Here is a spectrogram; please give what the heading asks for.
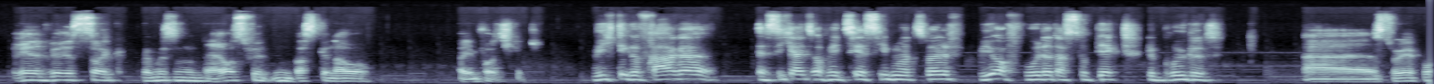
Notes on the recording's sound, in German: Entschuldigung: Unser Zoom hat versagt und der Ton ist in dieser Folge suboptimal.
